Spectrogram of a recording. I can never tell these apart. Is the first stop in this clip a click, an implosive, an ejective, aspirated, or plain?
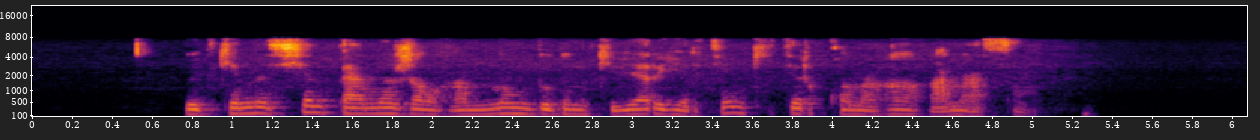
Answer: plain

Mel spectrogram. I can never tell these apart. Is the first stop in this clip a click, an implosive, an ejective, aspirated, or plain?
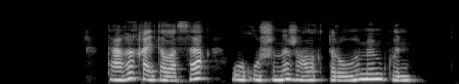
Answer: aspirated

